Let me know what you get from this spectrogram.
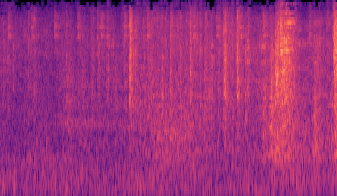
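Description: Double-stack intermodal freight train's well cars rolling past close by, a steady low rumble with the clack of wheels over the rails. The wheel noise swells louder about three seconds in.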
